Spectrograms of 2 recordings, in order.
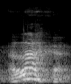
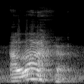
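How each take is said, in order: Both takes have the same delivery.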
